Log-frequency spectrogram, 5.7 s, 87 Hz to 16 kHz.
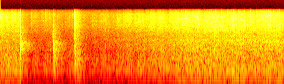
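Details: Volvo 965 2.5 brought back from the dead: a few sharp knocks, then the engine settles into a steady but slightly uneven idle; rough idle.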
